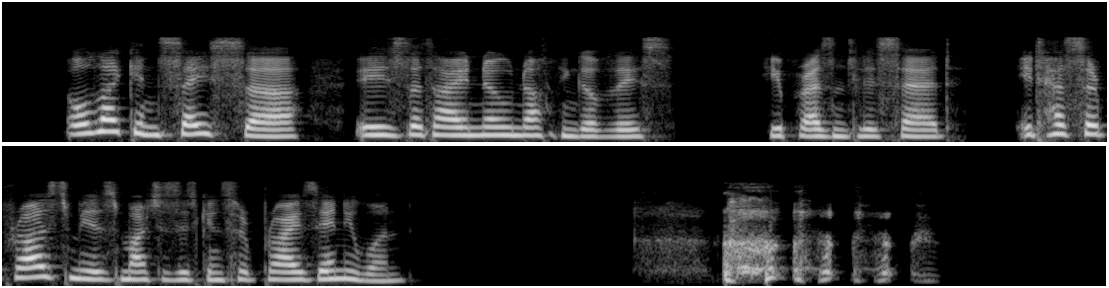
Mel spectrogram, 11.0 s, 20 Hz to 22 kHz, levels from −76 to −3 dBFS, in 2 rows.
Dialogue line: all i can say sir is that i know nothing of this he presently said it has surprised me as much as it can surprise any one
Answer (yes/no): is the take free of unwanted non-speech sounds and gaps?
no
